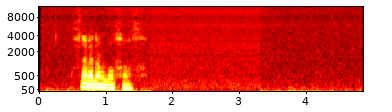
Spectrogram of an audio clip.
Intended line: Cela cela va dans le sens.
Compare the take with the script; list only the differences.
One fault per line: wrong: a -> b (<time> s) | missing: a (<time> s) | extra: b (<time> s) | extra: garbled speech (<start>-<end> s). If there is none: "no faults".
missing: cela (0.7 s)
extra: bon (1.0 s)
